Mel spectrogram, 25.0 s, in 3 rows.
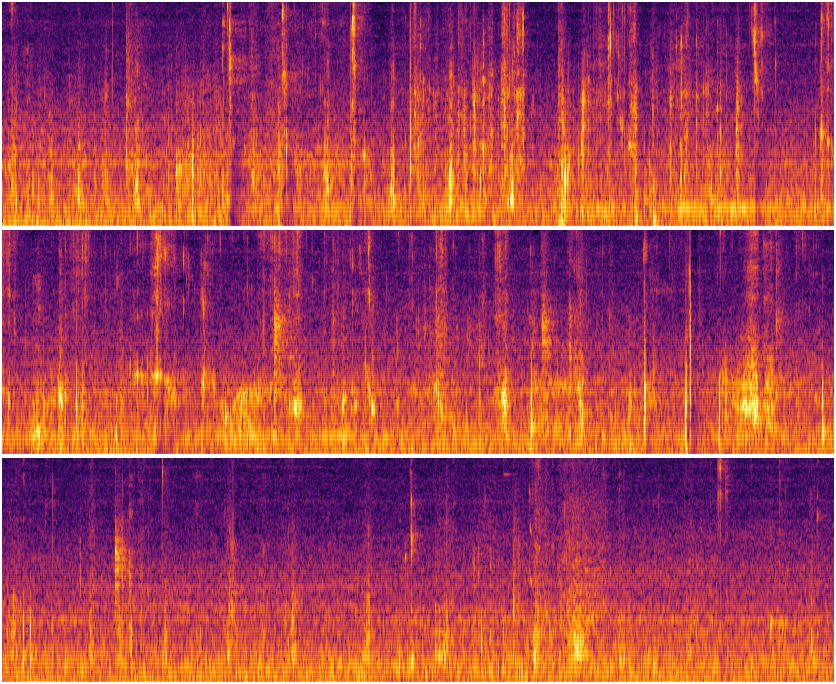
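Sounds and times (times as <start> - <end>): crunchy chewing: 0.0 - 24.9.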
